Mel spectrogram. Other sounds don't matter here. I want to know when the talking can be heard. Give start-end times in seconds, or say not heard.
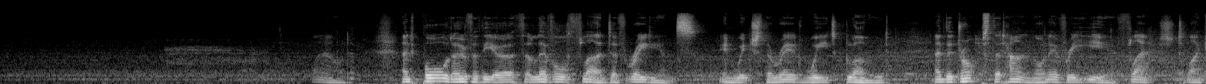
3.1-12.0.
